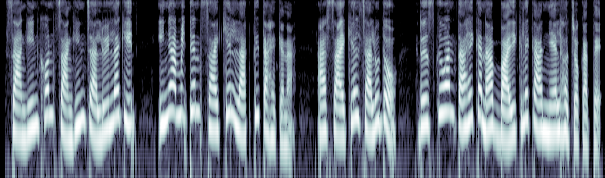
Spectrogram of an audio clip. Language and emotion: Santali, happy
